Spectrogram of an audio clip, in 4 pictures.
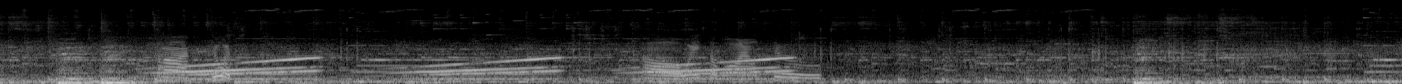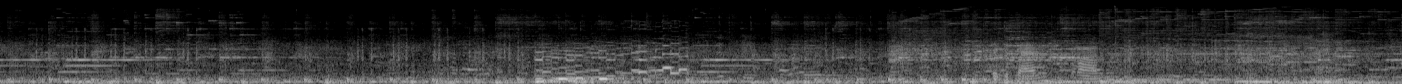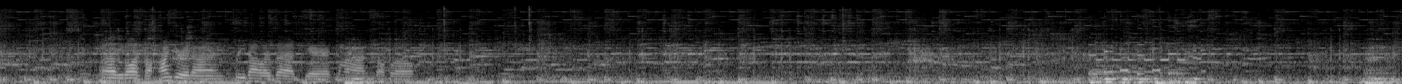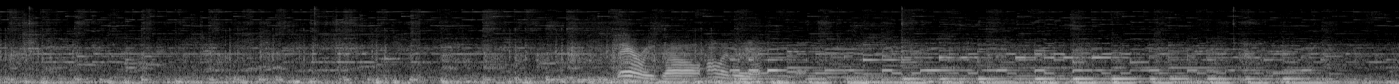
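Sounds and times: slot machine reel-spin tones: 0:00.1 - 0:08.7, 0:19.0 - 0:56.0
murmuring voices: 0:06.2 - 0:08.3
rising electronic glides: 0:38.9 - 0:40.2.

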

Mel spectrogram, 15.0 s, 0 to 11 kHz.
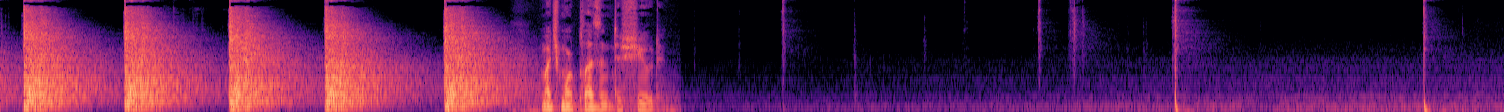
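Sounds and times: faint hum: 0:05.0 - 0:15.0.

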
